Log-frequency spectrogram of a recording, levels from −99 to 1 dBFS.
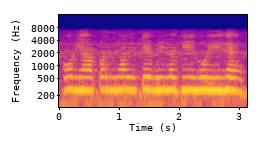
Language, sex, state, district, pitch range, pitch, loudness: Hindi, female, Uttar Pradesh, Shamli, 265-270 Hz, 265 Hz, -14 LUFS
